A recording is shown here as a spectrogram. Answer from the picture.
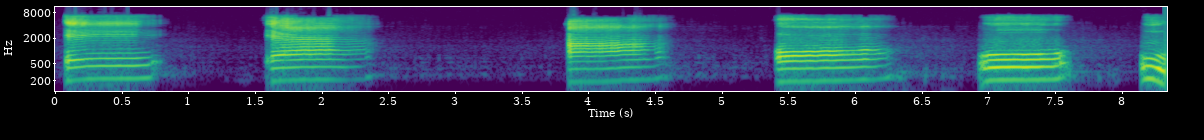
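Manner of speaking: এ, অ্যা, আ, অ, ও, উ as isolated held vowels; vowel drill. Shown as a demonstration. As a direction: recite each vowel alone, steady, with long gaps. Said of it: "তারপর কি বলো". (স্বরধ্বনি একটা একটা করে টেনে বলা)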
